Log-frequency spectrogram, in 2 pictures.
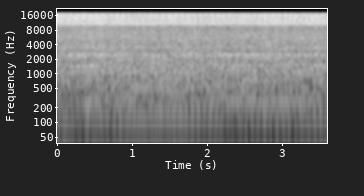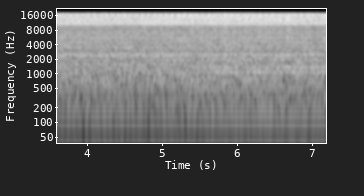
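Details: Volvo 850 T5 turbo five-cylinder after fixing vacuum hose leaks, now about 95% normal idle; revs rise slowly with gas, coolant reservoir low. Even, steady idle with smooth low hum, no hunting or hiss; normal idle.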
